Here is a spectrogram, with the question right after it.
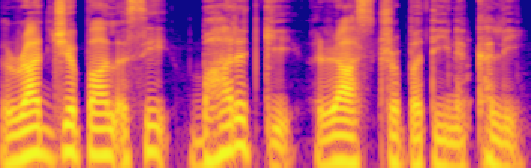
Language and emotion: Manipuri, neutral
